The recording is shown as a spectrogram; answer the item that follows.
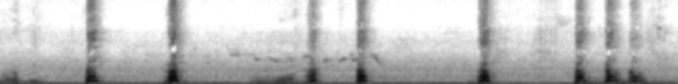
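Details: Barking from a pair of Alabama dogs: sharp, evenly spaced single barks roughly every second, ending in a quick cluster of three, over a steady low-pitched hum and faint talking.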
